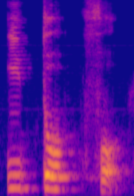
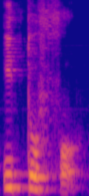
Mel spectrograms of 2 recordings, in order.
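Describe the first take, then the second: First: Itufo slowly, middle tu strong; slow Igbo stress demo. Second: Itufo with the middle syllable tu strong; Igbo stress in the middle. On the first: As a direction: drag out itufo, hitting tu. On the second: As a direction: lean on tu in itufo. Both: Shown as a demonstration. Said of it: "the strong syllable in the middle".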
